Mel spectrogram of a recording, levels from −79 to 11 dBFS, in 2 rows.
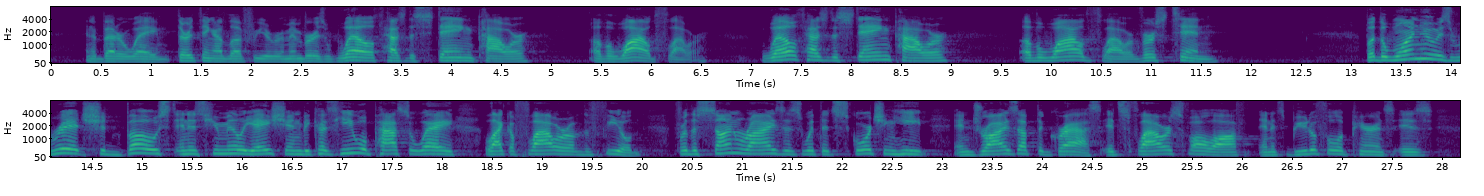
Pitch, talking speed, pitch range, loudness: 165 Hz, 160 wpm, 145-185 Hz, -25 LUFS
